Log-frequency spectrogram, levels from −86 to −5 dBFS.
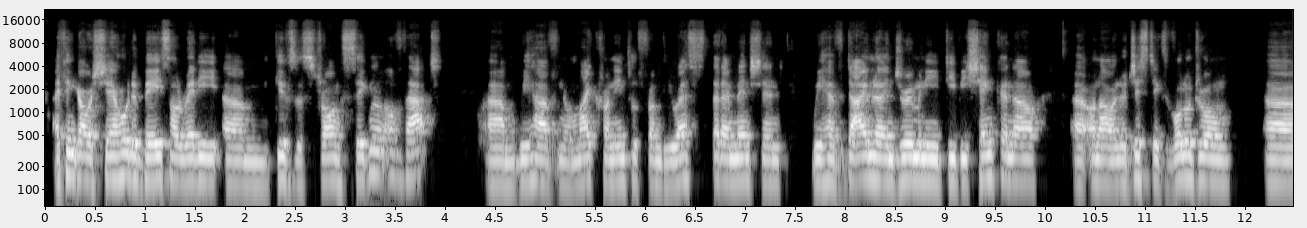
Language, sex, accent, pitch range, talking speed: English, male, German, 125-145 Hz, 185 wpm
